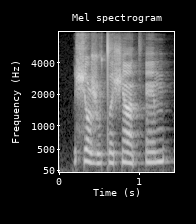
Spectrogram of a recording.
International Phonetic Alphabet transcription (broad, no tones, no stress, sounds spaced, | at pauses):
ɕ ɒ ʐ u t ʌ ʃ ã t͡sʼ ẽ m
